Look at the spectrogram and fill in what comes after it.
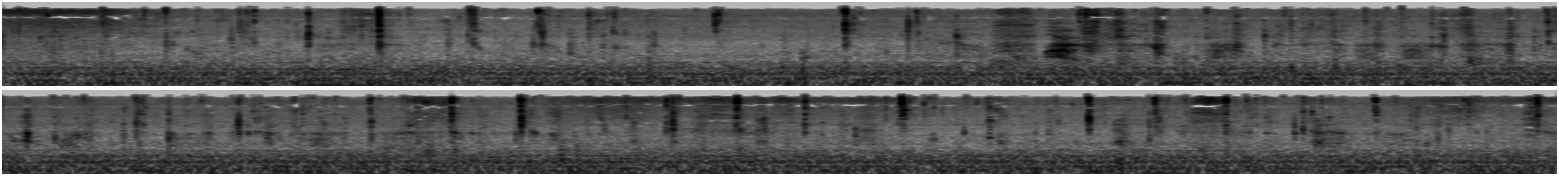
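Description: A person chewing a mouthful of seafood pancake close to the microphone: many small wet clicks and smacks, with a louder mouth sound about eight seconds in.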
